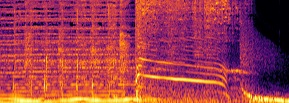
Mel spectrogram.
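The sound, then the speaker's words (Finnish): A window is shot out, its glass shattering in one sudden, loud crash over a steady low rumble, followed by a ringing tone that slowly slides downward and fades out. No one speaks. “putoaa letkuvyötäröllään sirpaleiden kanssa, hän ampuu alemman ikkunan, jota kohti hän on heilahtamassa.”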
